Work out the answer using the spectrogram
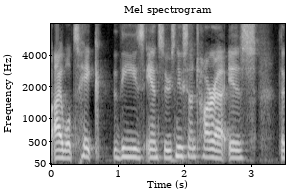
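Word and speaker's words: Nusantara: enough for me uh new santra I'm not going to give it to you because I do kind of need the separation of syllables new santara uh newana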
